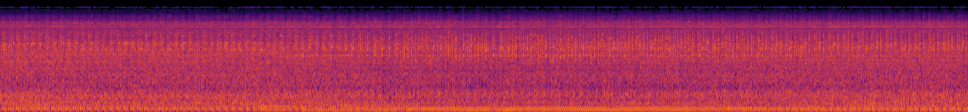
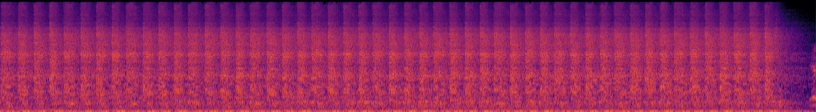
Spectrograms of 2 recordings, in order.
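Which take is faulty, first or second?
second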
